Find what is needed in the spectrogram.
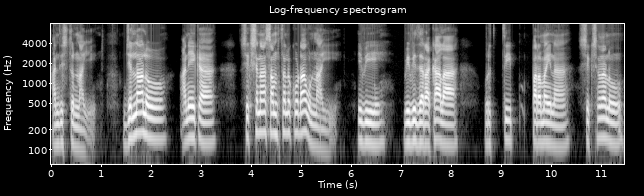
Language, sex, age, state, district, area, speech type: Telugu, male, 45-60, Andhra Pradesh, East Godavari, rural, spontaneous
